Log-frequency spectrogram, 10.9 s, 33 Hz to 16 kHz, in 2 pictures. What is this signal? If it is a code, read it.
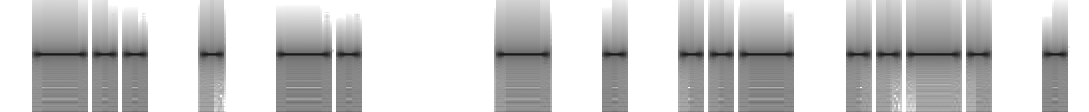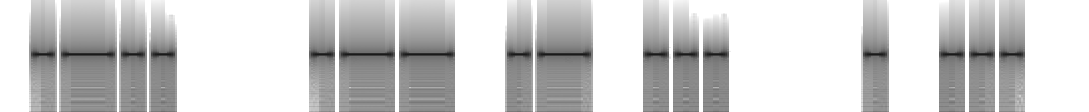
Morse code, heard as a keyed tone, about 16 wpm, spaced as for 14 wpm, 800 Hz. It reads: DEN TEUFEL WAS ES
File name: Morsekurs / Witze / Witz 03. März 2026 70 F80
